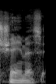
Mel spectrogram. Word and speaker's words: Seamus: I think it's pronounced Sheamus, but it looks like it's spelled Seamus cuz I did that wrong cuz it's Irish, isn't it?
